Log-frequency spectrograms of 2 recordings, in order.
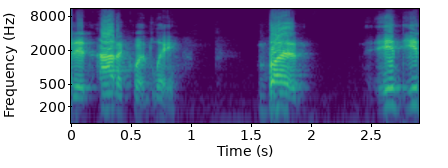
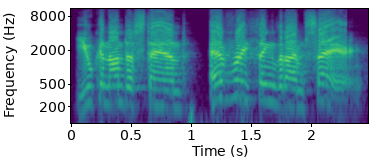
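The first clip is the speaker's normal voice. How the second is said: pinched mid-range announcer accent; old radio voice. Shown as a demonstration. Host demonstrating to cohost in old radio accent. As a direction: explain the voice while staying in it. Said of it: "I gotta speak like this".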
